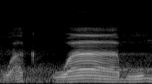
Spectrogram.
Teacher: Ada dhammatani bertemu dengan huruf mim. Pembacanya adalah idgham ma'a gunnah atau idgham bi gunnah. Ya, dengungkan ya.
